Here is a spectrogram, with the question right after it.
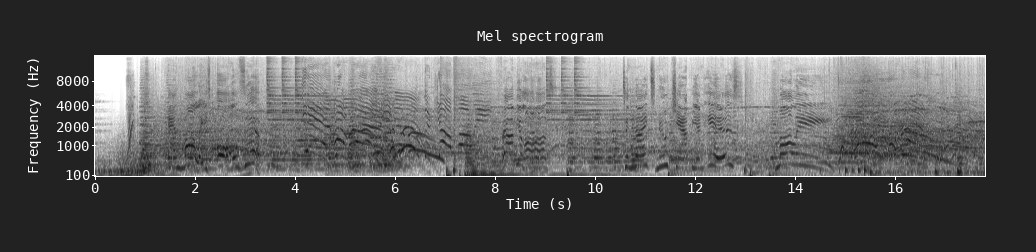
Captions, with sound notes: And Molly's all zipped! [cheering] Good job, Molly! Fabulous! [bell rings] Tonight's new champion is... Molly! [cheering]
